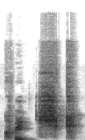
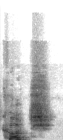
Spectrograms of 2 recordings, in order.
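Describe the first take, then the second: First: "Kuch" breathed out as a throaty rasp, no voice; whispered Welsh rasp. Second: "Kuch" said high as plain English cutch; plain spelling sound. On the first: Host mocking the Welsh word "Kuch" with a rasped whisper. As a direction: hiss "Kuch" as a throat-clearing scrape. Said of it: "Not Kuch". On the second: Host showing the simple version of "Kuch", high and clipped. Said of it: "Just C U H". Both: Shown as a demonstration.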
